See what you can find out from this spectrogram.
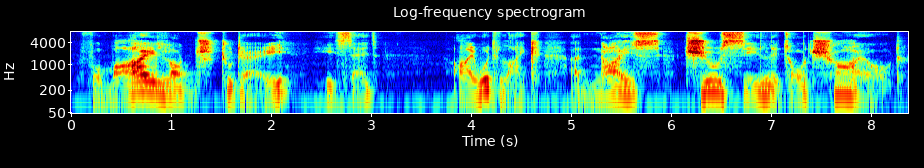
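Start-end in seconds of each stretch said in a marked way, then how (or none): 0.1-2.2 slow, savouring crocodile voice; hungry crocodile. Acted. Big crocodile asking his companion about lunch, slow and relishing. 3.9-8.3 very slow, savouring villain crocodile; relishing crocodile. Acted. Big crocodile announcing his wished-for lunch, slow and relishing.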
